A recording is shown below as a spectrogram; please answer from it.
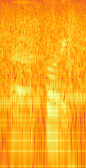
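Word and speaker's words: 氷: few slight differences, but I can't remember the pronunciation. Kori.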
